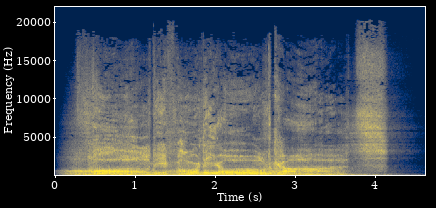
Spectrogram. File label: Male Faceless Play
